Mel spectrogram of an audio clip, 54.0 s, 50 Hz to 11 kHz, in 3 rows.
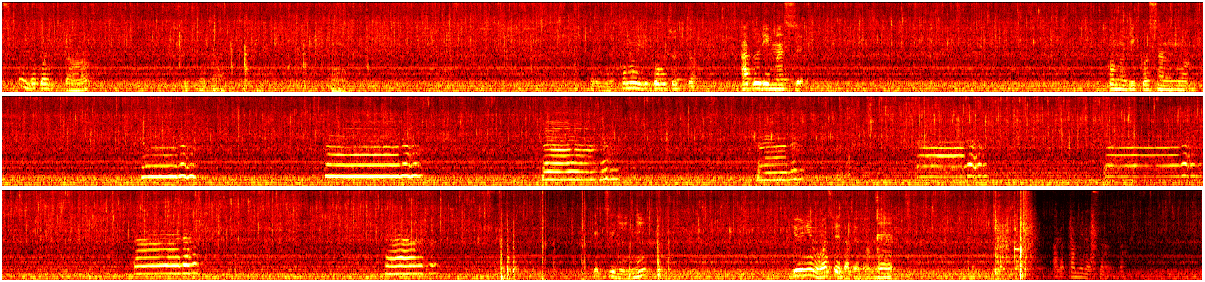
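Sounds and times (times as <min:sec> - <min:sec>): food sizzling in a frying pan: 0:00.0 - 0:54.0
person singing short held notes: 0:31.7 - 0:32.8, 0:34.6 - 0:36.0.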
